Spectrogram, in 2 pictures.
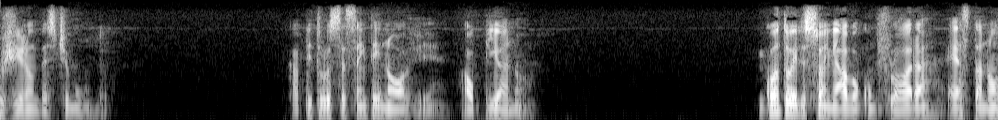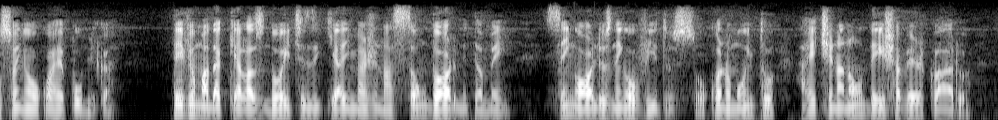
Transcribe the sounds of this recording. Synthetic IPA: uʒiɾɐ̃w̃d̪est͡ʃɪmũnd̪ʊ | kapit̪ulʊsesẽnt̪ɐjnɔvɪ̰ | a̰wpiɐ̃nʊ̰ | ẽkwɐ̃nt̪ʊelɪsõɲavɐ̃w̃kõflɔɾɐɛst̪ɐnɐ̃w̃sõɲowkõɐhepublikɐ | t̪evɪũmɐd̪akɛlɐznojt͡ʃɪzẽkɪɐimaʒinasɐ̃w̃d̪ɔɾmɪt̪ɐ̃mbẽj̃ | sẽj̃ɔʎʊznẽj̃owvid̪ʊso̰wkwɐ̃nd̪ʊmũj̃t̪ʊ | ɐhet͡ʃinɐnɐ̃w̃d̪ejʃɐveɾklaɾʊ̰

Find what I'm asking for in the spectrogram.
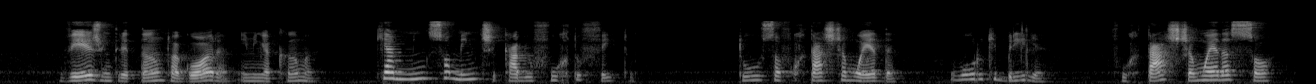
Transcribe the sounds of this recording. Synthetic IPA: veʒʊẽnt̪ɾet̪ɐ̃nt̪ʊaɡɔɾɐ̰ḛ̃j̃mĩɲɐkʰɐ̃mɐ | kʰɪamĩsɔmẽnt͡ʃɪkabɪʊfuɾt̪ʊfejt̪ʊ | t̪usɔfuht̪aʃt͡ʃɪɐmuɛd̪ɐ | uowɾʊkɪbɾiʎɐ | fuht̪aʃt͡ʃɪɐmuɛd̪ɐsɔ

